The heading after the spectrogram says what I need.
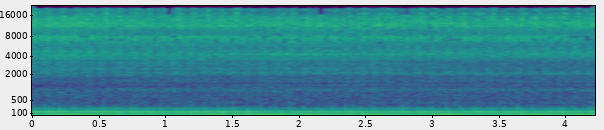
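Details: Reliant Robin small petrol engine idling after charging-problem fix: smooth, even low idle with no knocks or misses, steady throughout; normal idle.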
